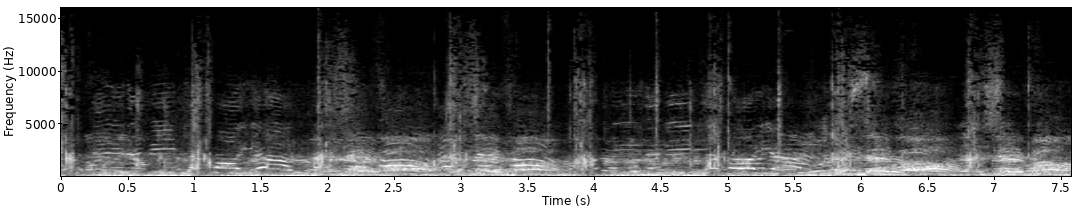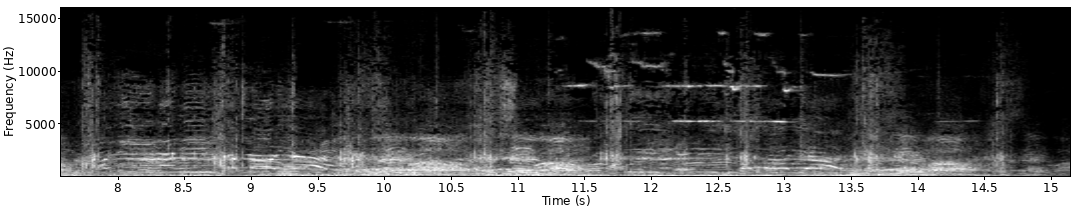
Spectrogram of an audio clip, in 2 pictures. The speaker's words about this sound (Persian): و در تهران در مقابل سازمان برنامه و بودجه گرد آمدند. شعار تجمع کنندگان در تهران را می‌شنویم.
